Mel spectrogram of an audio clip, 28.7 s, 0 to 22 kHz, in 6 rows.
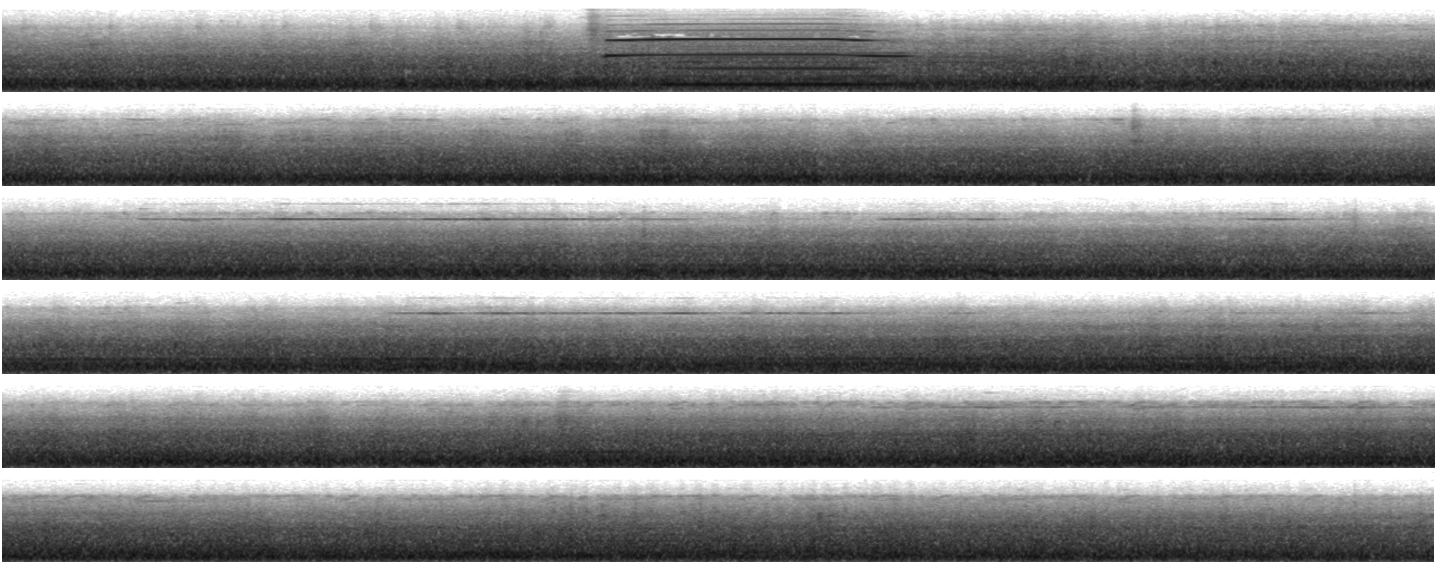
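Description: HBU-20 diesel locomotive sounding one short horn blast about two seconds in, then the train running steadily past as the locomotive and coaches roll by. A faint high squeal comes and goes in the second half.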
